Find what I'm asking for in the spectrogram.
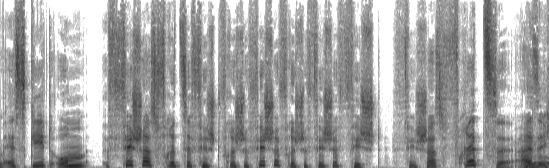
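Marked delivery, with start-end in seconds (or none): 1.1-5.1 slow, soft, careful tongue twister read; said slowly. Shown as a demonstration. Host reads the tongue twister slowly to callers. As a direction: spell it out slowly and softly for the caller. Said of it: "ich sage es mal langsam".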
